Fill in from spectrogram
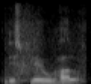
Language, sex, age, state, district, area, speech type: Assamese, male, 30-45, Assam, Biswanath, rural, spontaneous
